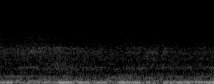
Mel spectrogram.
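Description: Ride noise inside the cab of a 2020 OTIS Genesis MRL traction elevator travelling upward: a steady low rumble.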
